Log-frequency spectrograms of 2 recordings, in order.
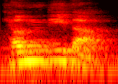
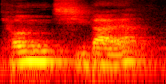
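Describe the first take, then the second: First: The second syllable begins with a d sound. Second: The second syllable begins with a j sound. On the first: The speaker calls it right. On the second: The speaker calls it wrong.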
